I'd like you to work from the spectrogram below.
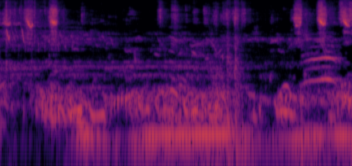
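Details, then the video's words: Pigeon loft full of birds giving deep, bubbling coos that run together in a continuous throaty murmur, with short high chirps and faint voices breaking in at the start and end. "Pigeons Sound In Pigeon Loft"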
